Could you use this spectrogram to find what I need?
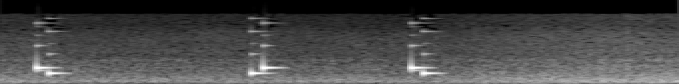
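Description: Short bright message chimes ring out one after another.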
